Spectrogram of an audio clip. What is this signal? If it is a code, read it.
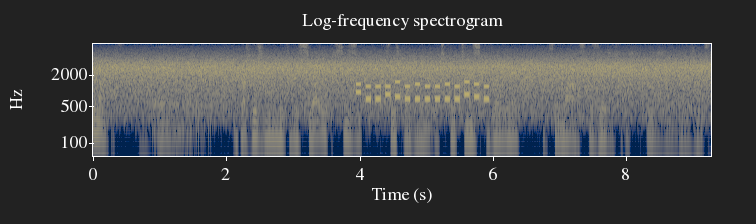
DTMF, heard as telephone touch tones, dialled by machine, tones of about 80 ms, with radio hiss and speech in Portuguese. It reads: 01176121121951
